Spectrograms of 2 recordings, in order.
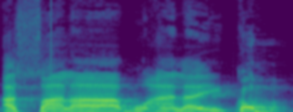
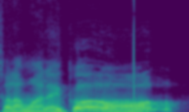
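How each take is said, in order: First: The vowels are kept short. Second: A vowel is drawn out long. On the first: The speaker calls it right. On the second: The speaker calls it wrong. "Ini sekarang banyak yang panjang"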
